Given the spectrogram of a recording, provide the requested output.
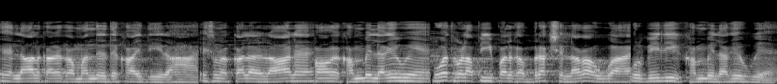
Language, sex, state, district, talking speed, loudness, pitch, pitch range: Hindi, male, Bihar, Jamui, 240 wpm, -15 LUFS, 140 Hz, 130-150 Hz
